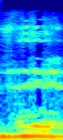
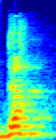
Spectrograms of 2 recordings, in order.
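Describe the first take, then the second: First: The consonant is a soft th sound. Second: The consonant is a hard d sound. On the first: The letter has no dot. "점이 없으면 the 발음이 나고" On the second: The letter has a dot. "점이 있으면 더"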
